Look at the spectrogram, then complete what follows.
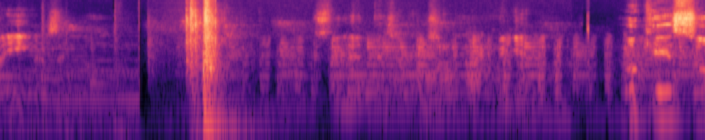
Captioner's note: door closes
